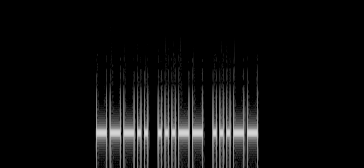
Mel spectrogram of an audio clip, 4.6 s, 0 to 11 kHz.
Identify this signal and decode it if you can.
Morse code, heard as a keyed tone, about 28 wpm, 700 Hz. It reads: 833
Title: Numbers - 3-Digit 28wpm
